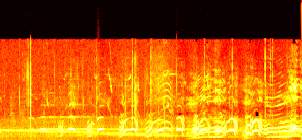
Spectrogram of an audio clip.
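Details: Group of coyotes howling and yipping in response to sirens; a long siren tone slides downward beneath overlapping wavering howls and sharp rising-falling yips that grow denser toward the end.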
